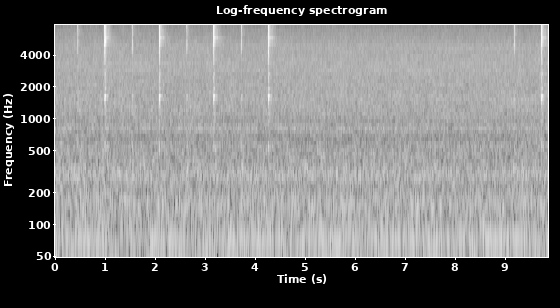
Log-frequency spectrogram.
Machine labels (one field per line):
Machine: valve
